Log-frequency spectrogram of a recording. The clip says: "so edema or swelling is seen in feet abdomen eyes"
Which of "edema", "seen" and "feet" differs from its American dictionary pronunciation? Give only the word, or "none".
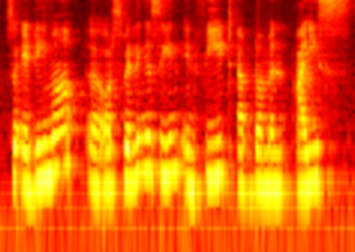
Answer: none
